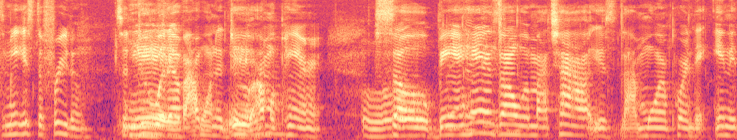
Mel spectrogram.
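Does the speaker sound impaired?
No.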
